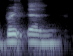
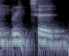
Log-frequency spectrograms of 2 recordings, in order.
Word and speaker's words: Britain: people comes from britain normally we say britain but then the native speaker they break the word into two they break the word into two like brit and britain britain so but never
